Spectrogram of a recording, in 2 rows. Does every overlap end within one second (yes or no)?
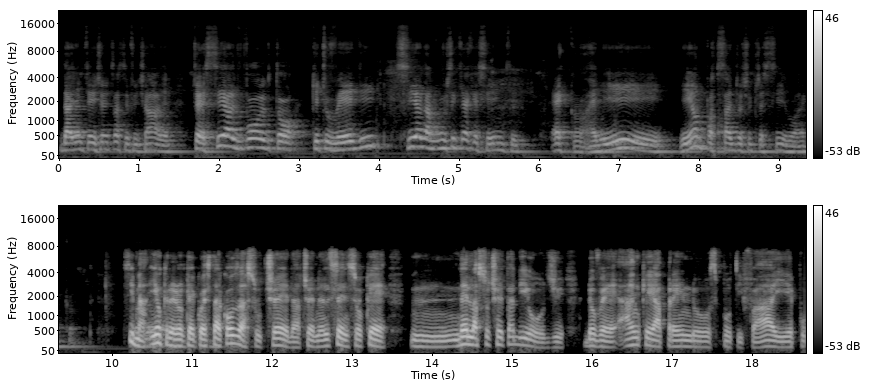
yes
